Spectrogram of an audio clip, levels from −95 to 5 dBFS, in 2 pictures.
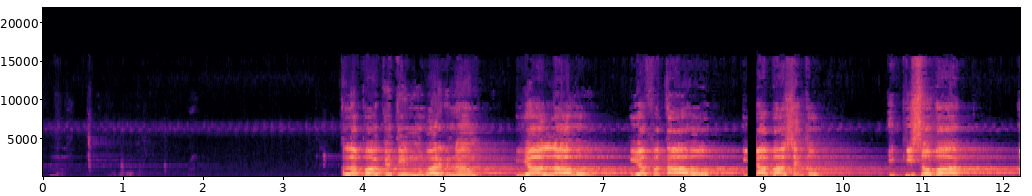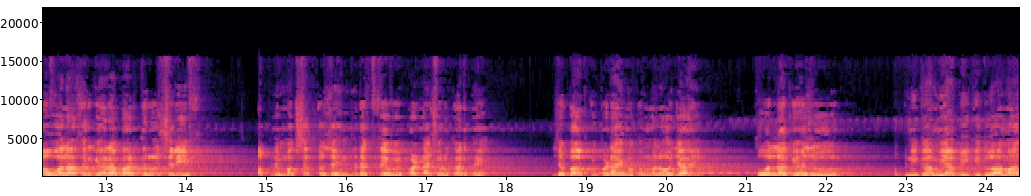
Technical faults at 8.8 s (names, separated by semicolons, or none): Bluetooth dropout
